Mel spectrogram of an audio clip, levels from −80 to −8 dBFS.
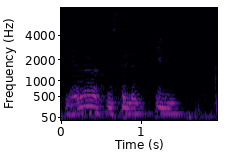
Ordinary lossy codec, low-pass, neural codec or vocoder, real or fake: none; 7.2 kHz; none; real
